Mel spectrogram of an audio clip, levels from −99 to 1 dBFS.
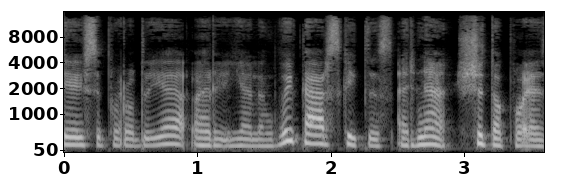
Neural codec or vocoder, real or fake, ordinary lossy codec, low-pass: codec, 32 kHz, 1.9 kbps, SNAC; fake; MP3, 64 kbps; 14.4 kHz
